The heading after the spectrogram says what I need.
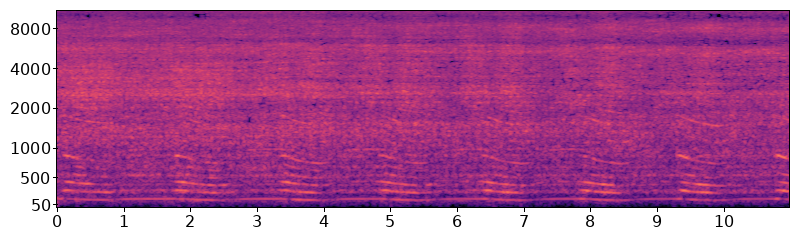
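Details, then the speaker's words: YG1 Alu-Power 3/8 in three-flute uncoated endmill with 1 in length of cut, doing adaptive clearing at about 0.070 in width of cut. An even, high cutting hiss over a steady spindle tone with no slowdown or chatter: a clean, normal cut. "all right well that sounded about the same uh no slow down at all uh just cutting like butter"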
